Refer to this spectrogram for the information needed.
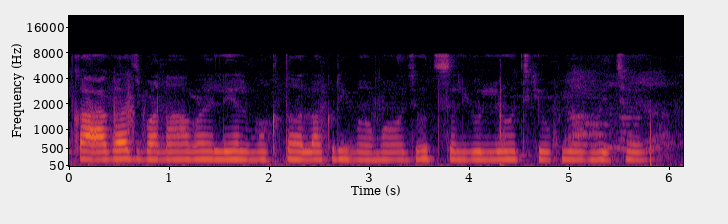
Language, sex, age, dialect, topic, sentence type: Maithili, male, 31-35, Eastern / Thethi, agriculture, statement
